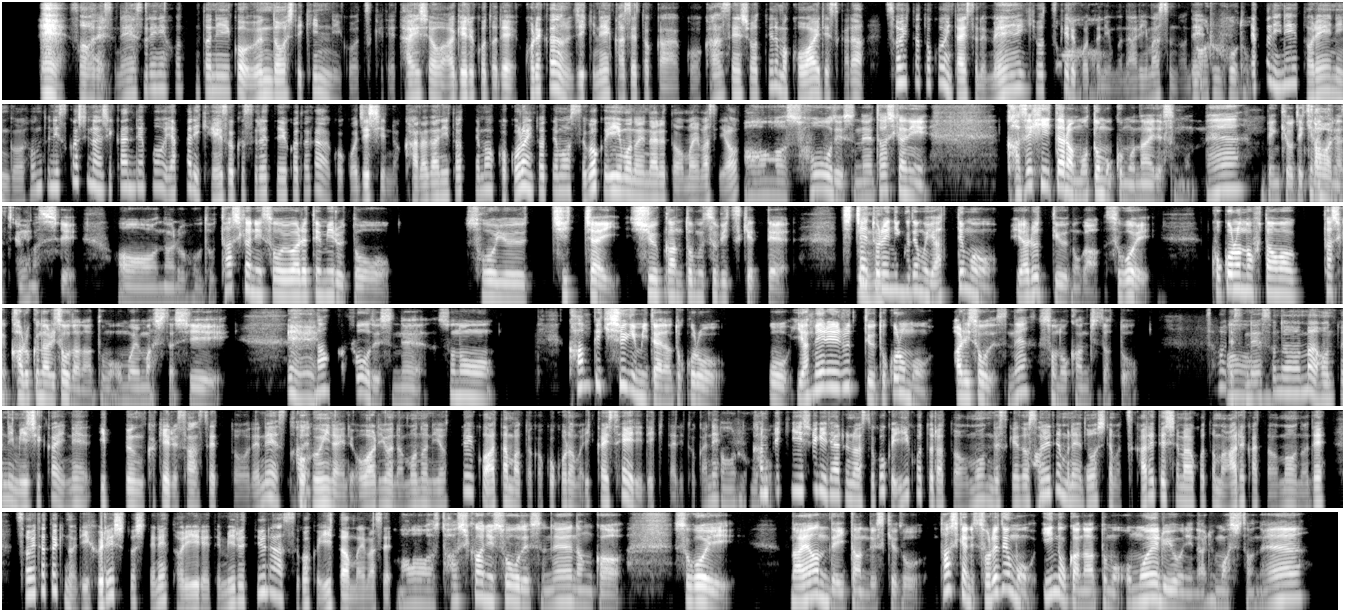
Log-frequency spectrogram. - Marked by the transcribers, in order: other background noise
- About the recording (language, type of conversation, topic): Japanese, advice, トレーニングへのモチベーションが下がっているのですが、どうすれば取り戻せますか?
